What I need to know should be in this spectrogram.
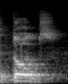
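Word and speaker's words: דוד: Y recordemos algo muy interesante, y es David, en hebreo, se escribe Dalet Vav Dalet, que también se dice Dod, y Dod quiere decir amado.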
